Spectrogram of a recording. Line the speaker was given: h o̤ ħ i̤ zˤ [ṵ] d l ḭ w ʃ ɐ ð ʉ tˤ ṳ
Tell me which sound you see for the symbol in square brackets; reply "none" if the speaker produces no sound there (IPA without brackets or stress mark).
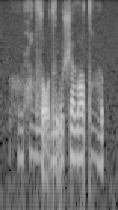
o̰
